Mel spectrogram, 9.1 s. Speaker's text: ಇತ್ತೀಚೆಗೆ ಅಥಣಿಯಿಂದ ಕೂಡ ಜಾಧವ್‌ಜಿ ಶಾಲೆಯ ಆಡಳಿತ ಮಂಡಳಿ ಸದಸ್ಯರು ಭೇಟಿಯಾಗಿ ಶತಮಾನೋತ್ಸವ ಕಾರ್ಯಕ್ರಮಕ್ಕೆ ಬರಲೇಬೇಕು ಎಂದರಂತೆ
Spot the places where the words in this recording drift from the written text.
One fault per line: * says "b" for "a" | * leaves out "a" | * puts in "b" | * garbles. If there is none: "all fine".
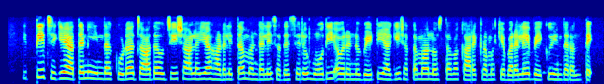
* puts in "ಮೋದಿ ಅವರನ್ನು"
